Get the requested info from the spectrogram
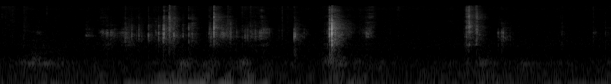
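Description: Hands handling a plastic laptop battery pack and its leads: a handful of light clicks and rustles, the sharpest a little over three seconds in.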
